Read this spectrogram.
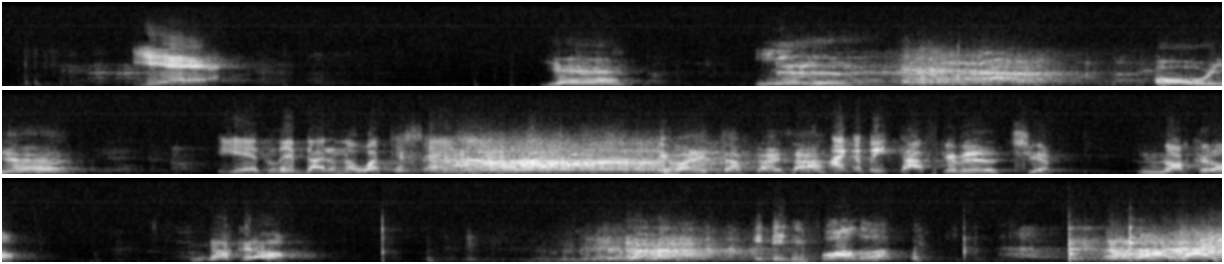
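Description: A young man speaks in a high, whining voice.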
